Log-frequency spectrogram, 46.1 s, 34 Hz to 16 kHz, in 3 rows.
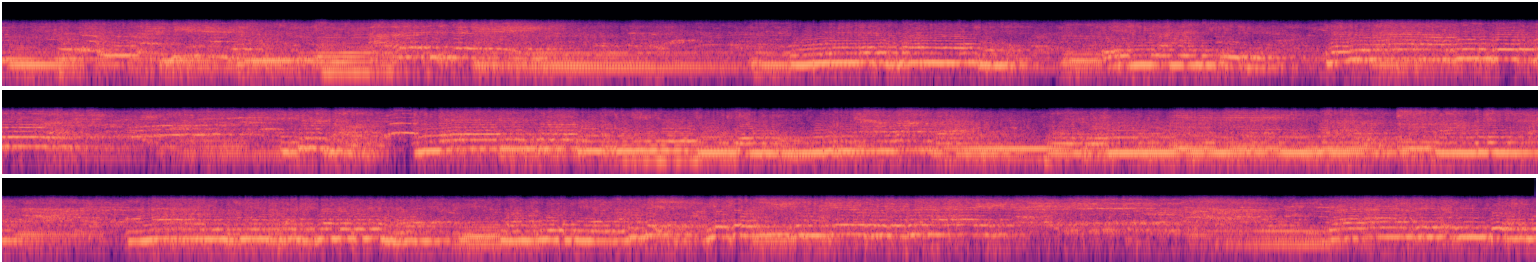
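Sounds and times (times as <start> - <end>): person singing: 0.0 - 46.0
rock band playing live: 0.0 - 46.0.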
